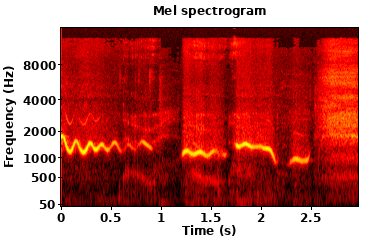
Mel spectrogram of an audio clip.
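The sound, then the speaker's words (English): A person whistles a short movie theme melody in several phrases, with wavering, sliding notes and brief pauses between them, fairly clear, ending in a burst of breathy noise. “You want to do the whistling bit?”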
